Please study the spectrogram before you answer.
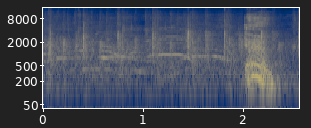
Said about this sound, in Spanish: Un aplauso al Señor. Aleluya, un aplauso al Señor.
